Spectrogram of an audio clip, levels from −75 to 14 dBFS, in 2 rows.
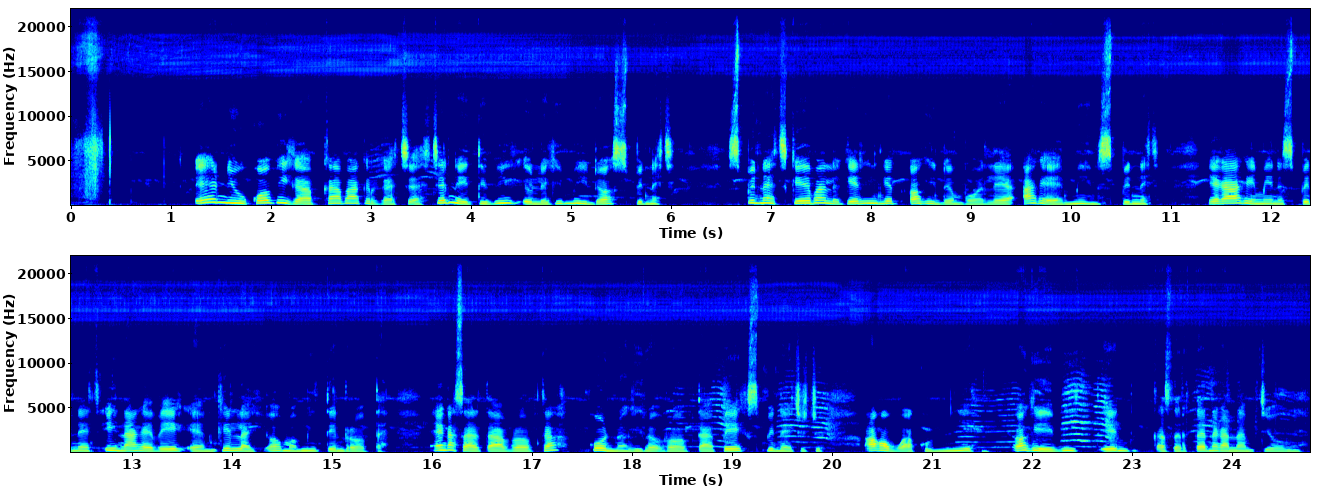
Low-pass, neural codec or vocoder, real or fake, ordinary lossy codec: none; none; real; none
